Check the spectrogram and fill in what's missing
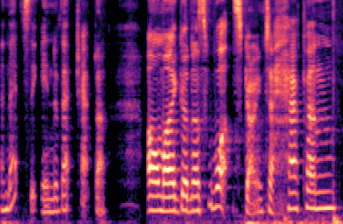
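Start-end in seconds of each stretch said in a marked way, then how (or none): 2.2-5.1 mock suspense. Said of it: "mock suspense after chapter".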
